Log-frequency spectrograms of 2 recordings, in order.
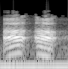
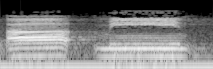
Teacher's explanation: ആമീൻ എന്നുള്ളത് ഹംസയും അലിഫും അതുപോലെ തന്നെ യാവും രണ്ടും രണ്ട് ഹറക്കത്ത് നമ്മൾ നീട്ടുക. അഥവാ ആമീൻ യാക്കും രണ്ട് ഹറക്കത്ത് നീട്ടുക, അതുപോലെ തന്നെ ആദ്യത്തെ ഹംസക്കും രണ്ട് ഹറക്കത്ത് നീട്ടുക.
